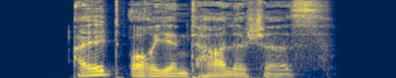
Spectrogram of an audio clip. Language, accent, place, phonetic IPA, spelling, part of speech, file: German, Germany, Berlin, [ˈaltʔoʁiɛnˌtaːlɪʃəs], altorientalisches, adjective, De-altorientalisches.ogg
- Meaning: strong/mixed nominative/accusative neuter singular of altorientalisch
